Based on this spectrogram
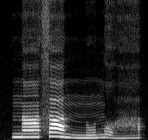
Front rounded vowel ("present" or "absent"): absent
